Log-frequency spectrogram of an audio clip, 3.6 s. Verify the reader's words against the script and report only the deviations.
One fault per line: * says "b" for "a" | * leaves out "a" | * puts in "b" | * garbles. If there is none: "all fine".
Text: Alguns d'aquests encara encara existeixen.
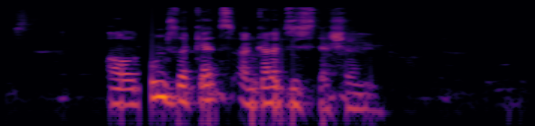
* leaves out "encara"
